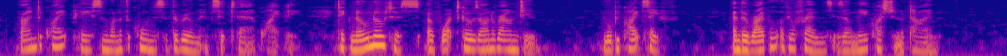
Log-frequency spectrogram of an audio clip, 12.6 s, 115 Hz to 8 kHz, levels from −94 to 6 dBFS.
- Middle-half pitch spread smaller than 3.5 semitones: Yes, narrow, 2.5 semitones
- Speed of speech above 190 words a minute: Yes, average, 200 wpm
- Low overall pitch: No, high, 190 Hz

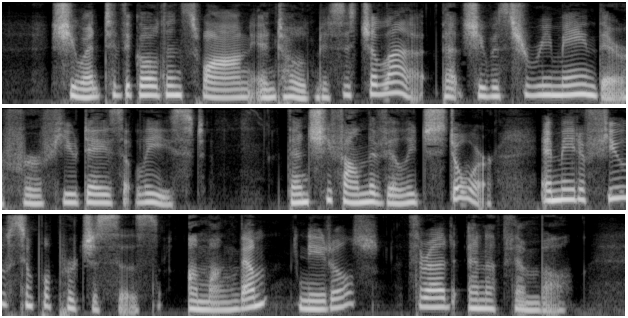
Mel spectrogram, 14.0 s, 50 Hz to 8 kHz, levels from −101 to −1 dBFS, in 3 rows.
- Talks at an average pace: Yes, average, 175 wpm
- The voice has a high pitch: Yes, high, 205 Hz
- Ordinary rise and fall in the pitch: Yes, average, 4.2 semitones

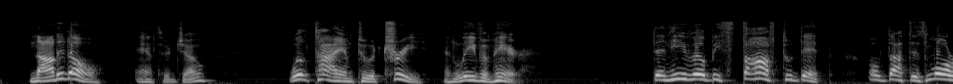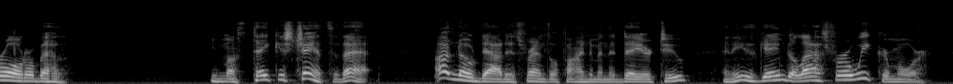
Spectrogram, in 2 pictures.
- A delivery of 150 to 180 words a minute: Yes, average, 175 wpm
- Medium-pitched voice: Yes, medium, 165 Hz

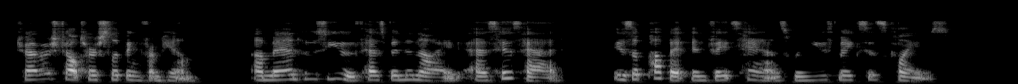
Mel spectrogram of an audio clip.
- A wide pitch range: No, average, 3.4 semitones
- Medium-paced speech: Yes, average, 160 wpm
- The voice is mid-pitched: No, high, 205 Hz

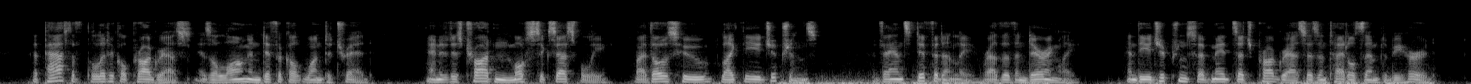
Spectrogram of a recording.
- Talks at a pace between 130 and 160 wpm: No, average, 175 wpm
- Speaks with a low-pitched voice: Yes, low, 110 Hz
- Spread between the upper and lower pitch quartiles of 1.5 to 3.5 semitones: Yes, average, 3.1 semitones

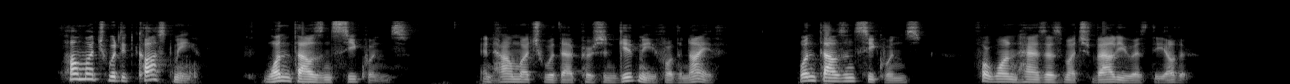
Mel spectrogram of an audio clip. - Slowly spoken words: No, average, 150 wpm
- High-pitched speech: No, low, 120 Hz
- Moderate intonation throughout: No, wide, 7.0 semitones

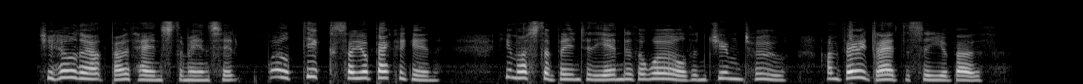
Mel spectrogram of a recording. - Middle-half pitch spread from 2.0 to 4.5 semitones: No, average, 5.1 semitones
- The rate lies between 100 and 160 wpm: No, average, 195 wpm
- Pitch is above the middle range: Yes, high, 235 Hz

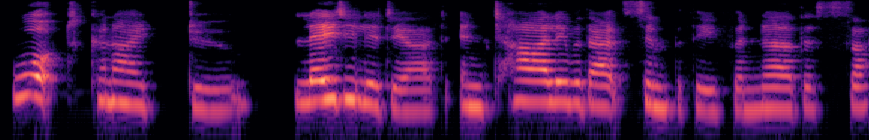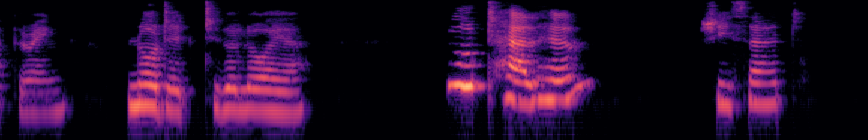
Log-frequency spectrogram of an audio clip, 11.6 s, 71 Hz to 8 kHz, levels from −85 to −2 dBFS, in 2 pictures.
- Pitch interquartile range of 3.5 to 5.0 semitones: Yes, average, 4.1 semitones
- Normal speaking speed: No, slow, 110 wpm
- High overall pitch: Yes, high, 225 Hz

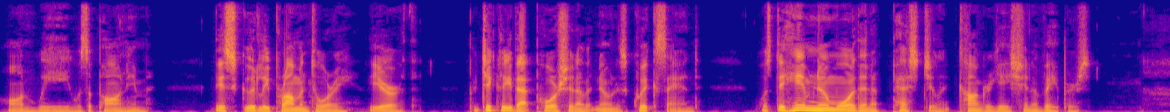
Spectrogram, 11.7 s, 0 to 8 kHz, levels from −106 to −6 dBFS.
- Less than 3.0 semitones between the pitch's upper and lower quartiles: No, average, 3.5 semitones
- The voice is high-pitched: No, very low, 90 Hz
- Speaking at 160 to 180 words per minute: No, slow, 135 wpm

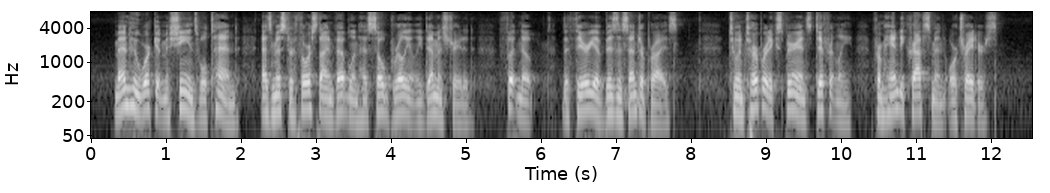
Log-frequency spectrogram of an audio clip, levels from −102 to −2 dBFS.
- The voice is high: No, low, 125 Hz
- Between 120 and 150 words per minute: Yes, average, 140 wpm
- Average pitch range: Yes, average, 4.3 semitones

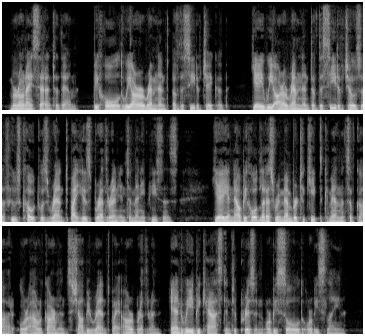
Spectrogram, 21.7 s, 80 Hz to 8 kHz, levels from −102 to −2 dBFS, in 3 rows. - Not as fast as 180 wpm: No, average, 190 wpm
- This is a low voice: Yes, low, 100 Hz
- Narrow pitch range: No, average, 3.8 semitones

